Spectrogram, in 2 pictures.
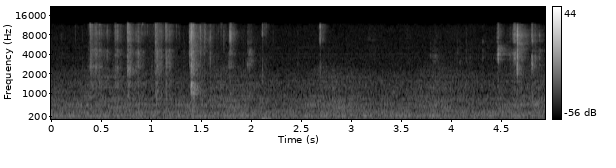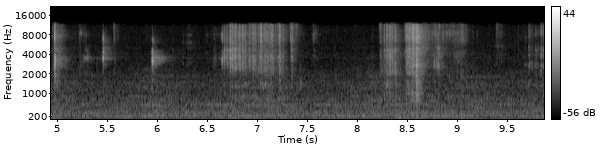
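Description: A small knife blade scrapes a hand-sized solid white bar of soap held in the fingers, shaving off flakes. Bright, dry scratching comes in short, uneven bursts, with longer rasping strokes near the end. A faint steady low hum sits underneath throughout.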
